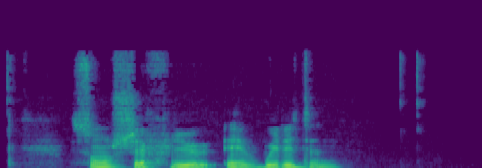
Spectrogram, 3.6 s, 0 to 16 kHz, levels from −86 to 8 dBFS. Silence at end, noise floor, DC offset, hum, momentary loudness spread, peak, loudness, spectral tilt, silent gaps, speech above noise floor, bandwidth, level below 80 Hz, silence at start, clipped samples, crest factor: 1.1 s; -57 dBFS; under 0.1%; none; 10 LU; -2 dBFS; -19 LUFS; -6.5 dB/octave; none; 39 dB; 11.5 kHz; -64 dBFS; 0.55 s; under 0.1%; 18 dB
